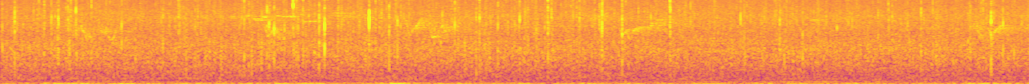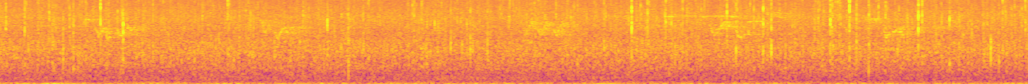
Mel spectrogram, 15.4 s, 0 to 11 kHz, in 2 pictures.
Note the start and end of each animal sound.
[1.49, 2.85] Black-throated Green Warbler (Setophaga virens)
[1.70, 15.44] Red-eyed Vireo (Vireo olivaceus)
[12.35, 13.79] Black-throated Green Warbler (Setophaga virens)

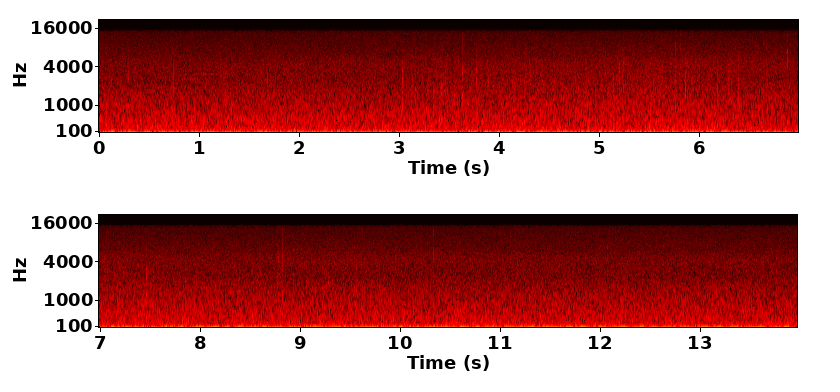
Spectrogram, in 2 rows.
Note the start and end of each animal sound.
[0.65, 1.35] Hermit Thrush (Catharus guttatus)

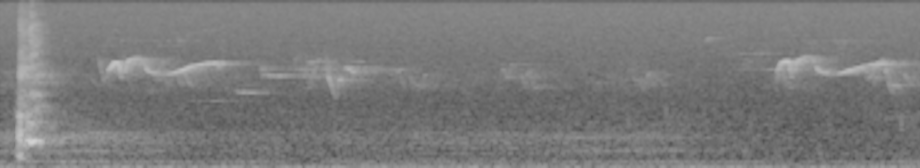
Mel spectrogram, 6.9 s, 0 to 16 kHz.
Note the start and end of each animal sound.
[0.00, 6.91] Red-eyed Vireo (Vireo olivaceus)
[0.70, 1.94] Eastern Wood-Pewee (Contopus virens)
[1.58, 3.03] Hermit Thrush (Catharus guttatus)
[5.77, 6.91] Eastern Wood-Pewee (Contopus virens)

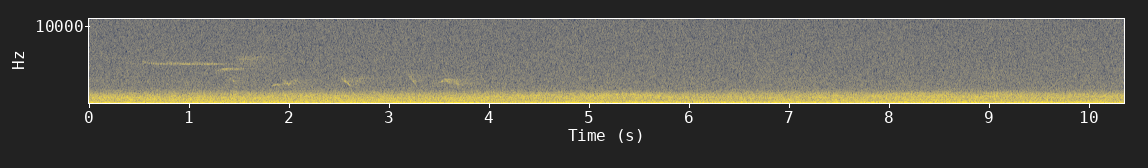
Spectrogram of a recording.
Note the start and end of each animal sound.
[0.31, 1.84] Black-throated Green Warbler (Setophaga virens)
[1.33, 3.97] Scarlet Tanager (Piranga olivacea)

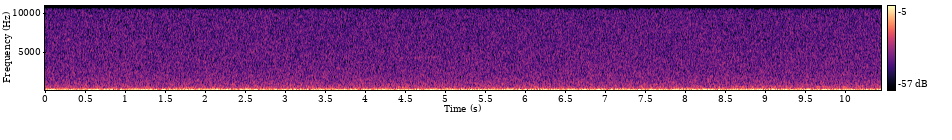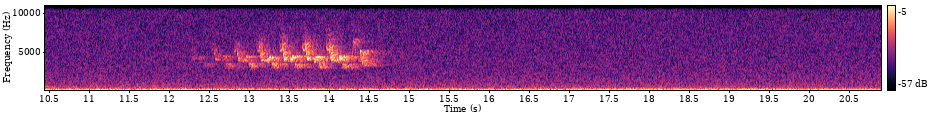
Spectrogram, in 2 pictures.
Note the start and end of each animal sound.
[4.30, 4.97] Black-throated Green Warbler (Setophaga virens)
[8.51, 10.70] Mourning Dove (Zenaida macroura)
[12.28, 14.64] Ovenbird (Seiurus aurocapilla)

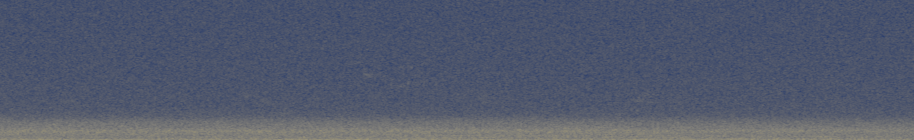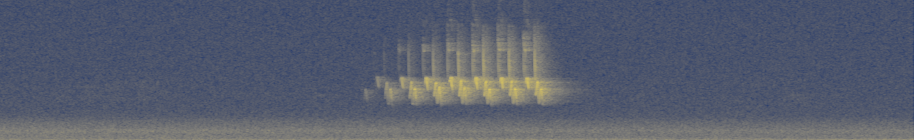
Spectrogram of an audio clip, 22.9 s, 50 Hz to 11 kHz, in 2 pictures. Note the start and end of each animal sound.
[15.96, 18.78] Ovenbird (Seiurus aurocapilla)

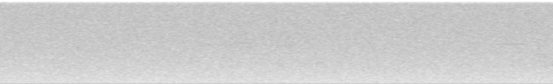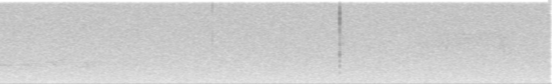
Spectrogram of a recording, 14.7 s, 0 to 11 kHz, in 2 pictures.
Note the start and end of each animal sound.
[2.93, 3.50] Black-throated Green Warbler (Setophaga virens)
[6.54, 7.05] Black-throated Green Warbler (Setophaga virens)
[7.21, 8.80] Scarlet Tanager (Piranga olivacea)
[12.96, 14.18] Northern Parula (Setophaga americana)

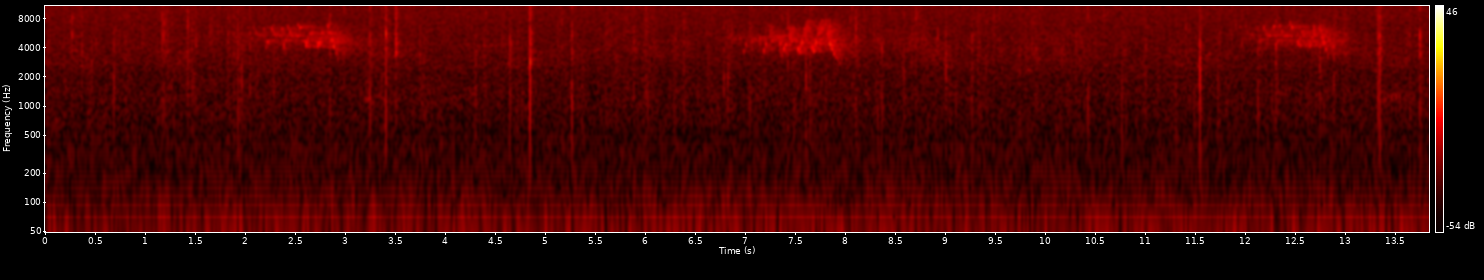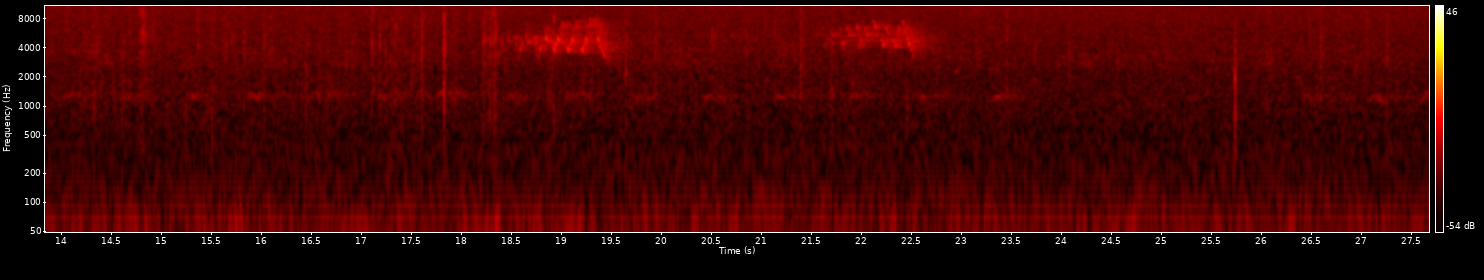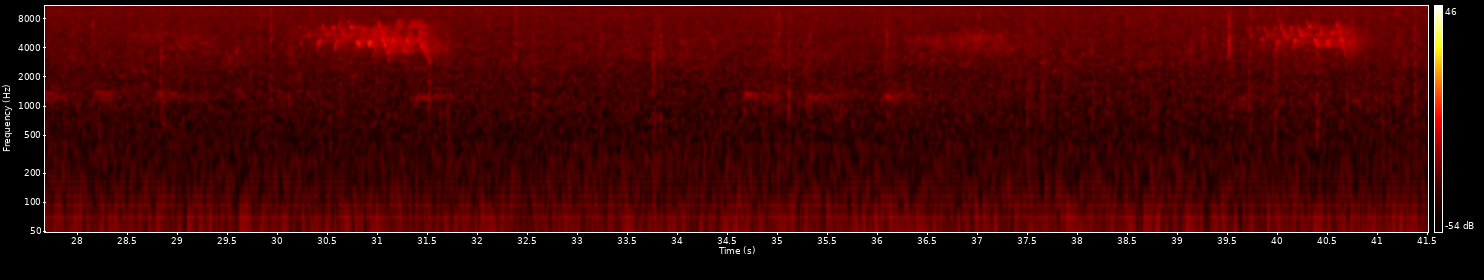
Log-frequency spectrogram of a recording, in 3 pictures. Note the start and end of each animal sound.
[1.91, 3.15] Chestnut-sided Warbler (Setophaga pensylvanica)
[6.78, 8.09] Chestnut-sided Warbler (Setophaga pensylvanica)
[11.79, 13.21] Chestnut-sided Warbler (Setophaga pensylvanica)
[12.83, 23.82] American Crow (Corvus brachyrhynchos)
[18.06, 19.63] Chestnut-sided Warbler (Setophaga pensylvanica)
[21.43, 22.69] Chestnut-sided Warbler (Setophaga pensylvanica)
[26.05, 31.90] American Crow (Corvus brachyrhynchos)
[29.79, 32.45] Chestnut-sided Warbler (Setophaga pensylvanica)
[34.57, 36.43] American Crow (Corvus brachyrhynchos)
[36.20, 37.50] Mourning Warbler (Geothlypis philadelphia)
[39.31, 41.05] Chestnut-sided Warbler (Setophaga pensylvanica)
[39.31, 40.58] American Crow (Corvus brachyrhynchos)

